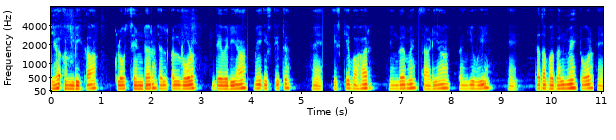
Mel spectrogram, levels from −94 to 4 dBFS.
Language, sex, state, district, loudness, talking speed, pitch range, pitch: Hindi, male, Uttar Pradesh, Deoria, -18 LUFS, 125 wpm, 120-140 Hz, 130 Hz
